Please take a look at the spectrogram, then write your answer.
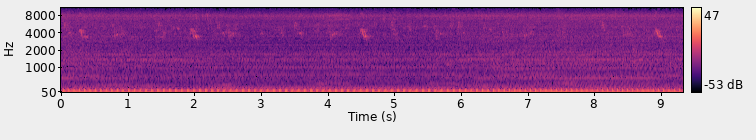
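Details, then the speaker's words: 2015 Chevrolet Tahoe V8 idling with a deep, uneven pulsing beat from a cylinder 6 misfire; diagnosed as mechanical, not electrical, with oil found on the cylinder 6 spark plug, possibly an internal oil leak; birds chirp outside. "2015 فيه مسفاير، وللأسف العطل المسفاير اللي فيه ليس كهربائي ولا إلكتروني بل ميكانيكي. اتضح أنه عندنا المشكلة من البنك رقم 6، وصراحة نحتاج إلى فحص ميكانيكي أدق."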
